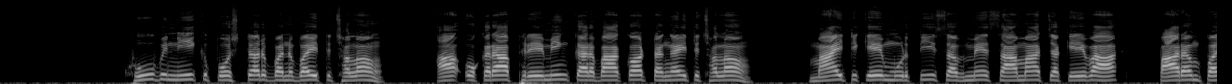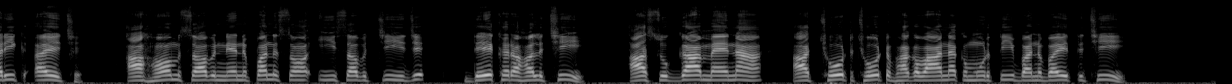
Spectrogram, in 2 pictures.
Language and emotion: Maithili, neutral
